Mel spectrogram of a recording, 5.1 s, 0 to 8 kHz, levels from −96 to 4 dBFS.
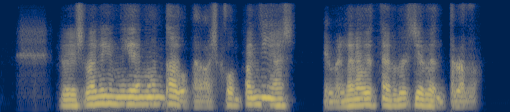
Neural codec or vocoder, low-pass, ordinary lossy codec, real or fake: codec, 16 kHz, 0.5 kbps, FreqCodec, smaller model; 7.2 kHz; AAC, 48 kbps; fake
